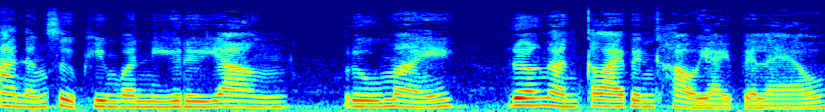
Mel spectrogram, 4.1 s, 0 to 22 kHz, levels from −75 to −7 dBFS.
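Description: Swirly, smeared and hollow from start to finish, the speech has consonant attacks that blur into their surroundings and a watery churn that feels heavier than a single lossy pass would leave. Nothing sounds above about 16.7 kHz. This is likely generation loss: the audio was re-encoded around five times, consistent with AAC-LC at bitrates between 64 and roughly 100 kbit/s. Each pass requantised on a shifted frame grid, stacking noise.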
